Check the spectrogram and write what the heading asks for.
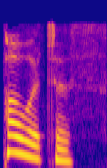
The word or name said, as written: poetess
